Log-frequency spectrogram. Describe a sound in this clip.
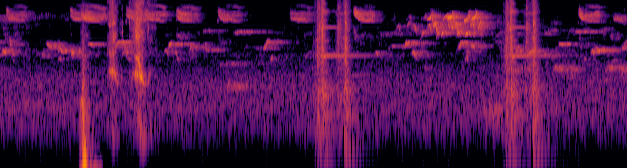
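Short electronic game sound effects swoosh and ring out.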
